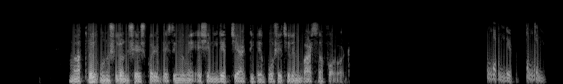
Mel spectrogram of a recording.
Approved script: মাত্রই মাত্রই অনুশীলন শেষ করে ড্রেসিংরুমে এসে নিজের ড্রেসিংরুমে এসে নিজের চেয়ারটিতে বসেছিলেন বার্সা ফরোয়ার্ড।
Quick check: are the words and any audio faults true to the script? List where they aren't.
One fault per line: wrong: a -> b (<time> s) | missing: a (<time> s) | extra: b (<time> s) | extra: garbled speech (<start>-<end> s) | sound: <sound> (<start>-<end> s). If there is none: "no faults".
missing: মাত্রই (1.0 s)
missing: ড্রেসিংরুমে এসে নিজের (2.3 s)
sound: chirp (4.9-5.5 s)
